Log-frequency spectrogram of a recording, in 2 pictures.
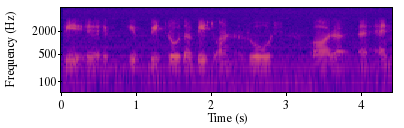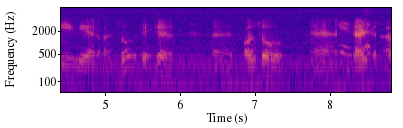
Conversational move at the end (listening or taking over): taking over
